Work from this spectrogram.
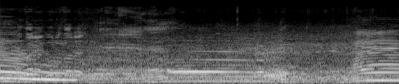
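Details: Cattle and calves at a livestock market in Bangladesh, several low drawn-out moos with harmonic bands, the first falling, others level, overlapping with crowd noise and people talking.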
